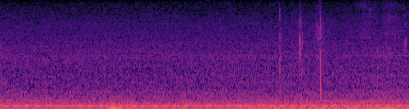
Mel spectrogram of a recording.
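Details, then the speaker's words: Stethoscope over the right femoral artery in a healthy patient during abdominal examination demonstration; quiet, steady low rumble with no whooshing bruit, normal finding. "If you suspect arterial insufficiency in leg, listen for bruits over the aorta, right iliac artery, and left iliac artery. Then identify and listen over right femoral artery,"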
